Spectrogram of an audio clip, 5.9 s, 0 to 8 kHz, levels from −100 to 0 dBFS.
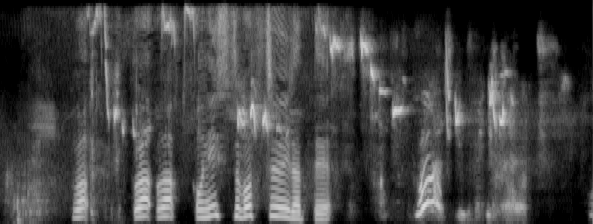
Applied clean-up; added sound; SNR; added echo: neural mask model Resemble Enhance denoiser.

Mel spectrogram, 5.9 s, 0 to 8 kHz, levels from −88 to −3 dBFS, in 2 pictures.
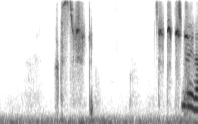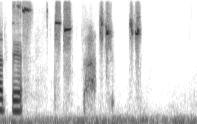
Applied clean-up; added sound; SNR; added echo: neural diffusion model UNIVERSE++.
